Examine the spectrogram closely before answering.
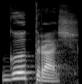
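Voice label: "гӧтрась", Komi, female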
